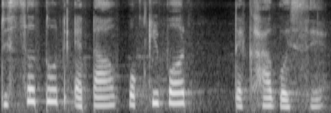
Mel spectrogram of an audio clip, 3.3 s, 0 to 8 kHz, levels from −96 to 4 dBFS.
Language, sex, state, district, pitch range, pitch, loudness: Assamese, female, Assam, Kamrup Metropolitan, 200-280 Hz, 225 Hz, -17 LUFS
